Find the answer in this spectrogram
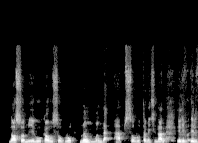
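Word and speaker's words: Çavuşoğlu: é o exatamente, Mevlut Cavusoglu, né? Eu não sei como é que se pronuncia. A pronúncia é exata. Cavusoglu. Cavusoglu. Exato. Você não pronuncia o V, exatamente.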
